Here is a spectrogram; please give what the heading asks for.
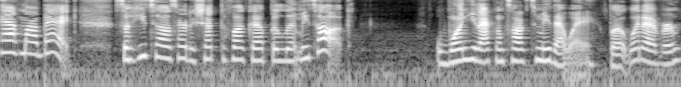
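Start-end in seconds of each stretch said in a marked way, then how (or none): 0.0-0.8 high-pitched shrieking scream. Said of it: "she keeps going".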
